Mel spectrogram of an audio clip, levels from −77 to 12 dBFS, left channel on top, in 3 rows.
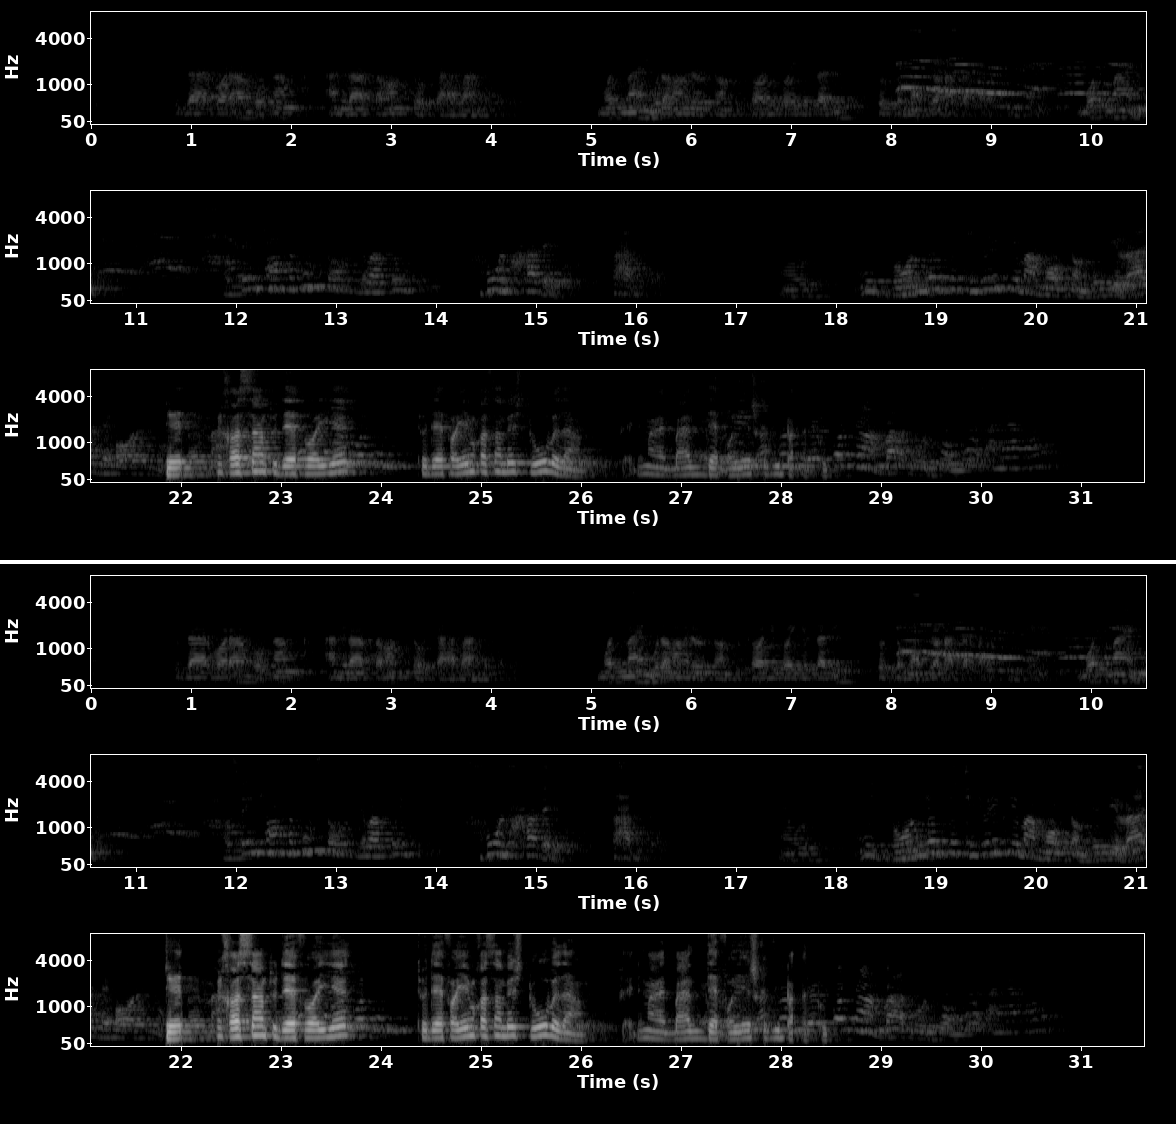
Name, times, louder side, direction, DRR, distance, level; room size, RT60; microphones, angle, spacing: voice 1, 0.8-2.0 2.3-4.1 5.1-7.5 7.9-9.6 9.9-10.7 11.9-13.7 14.3-15.2 15.7-16.1 17.4-17.8 18.2-22.9 23.1-24.1 27.2-30.0, right 2 dB, 85° right, 2.3 m, -55 dB
Speech, 6.9-7.0 8.0-12.9 13.7-14.0 14.9-15.5, left 1 dB, 35° left, 2.3 m, -60 dB
voice 2, 22.4-23.7 24.4-26.0 26.6-28.0, right 7 dB, 65° right, 0.3 m, -30 dB
voice 3, 29.0-30.6, left 1 dB, 20° left, 3.1 m, -61 dB
13.5 x 7.1 x 5.7 m
head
